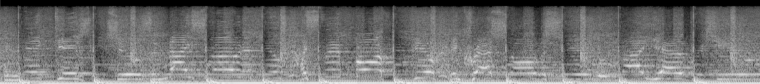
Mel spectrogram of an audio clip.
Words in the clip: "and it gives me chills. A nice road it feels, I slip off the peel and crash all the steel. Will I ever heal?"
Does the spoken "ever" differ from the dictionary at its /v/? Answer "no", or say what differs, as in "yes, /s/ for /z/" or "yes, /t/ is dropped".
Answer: yes, /v/ is dropped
